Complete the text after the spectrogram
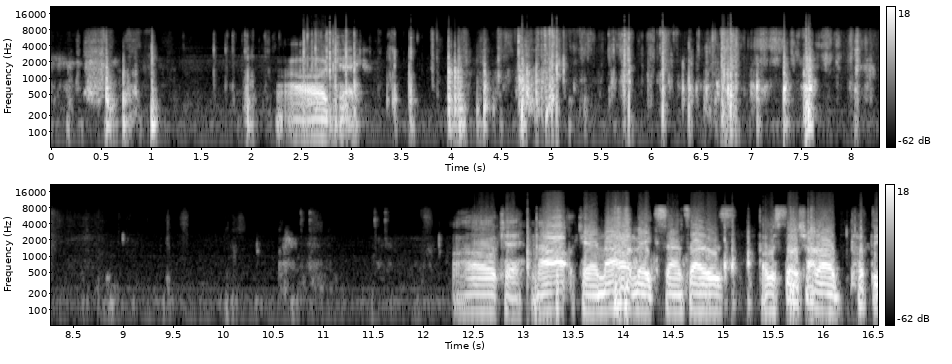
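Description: Plastic wrap crinkles and tears as a box is unwrapped.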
